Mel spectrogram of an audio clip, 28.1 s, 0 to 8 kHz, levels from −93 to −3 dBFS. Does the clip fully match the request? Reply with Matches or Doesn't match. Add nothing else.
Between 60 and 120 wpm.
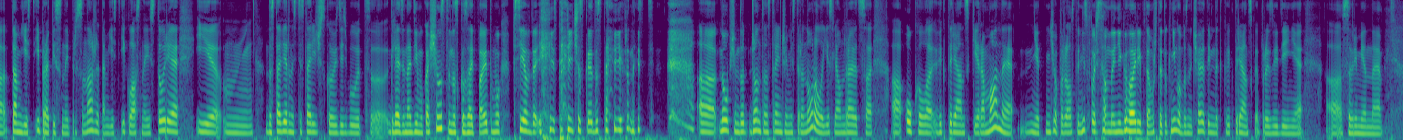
Doesn't match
